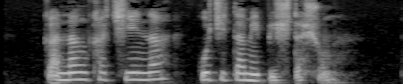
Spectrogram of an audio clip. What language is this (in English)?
Cajatambo North Lima Quechua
